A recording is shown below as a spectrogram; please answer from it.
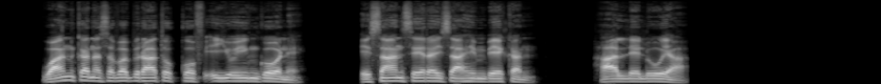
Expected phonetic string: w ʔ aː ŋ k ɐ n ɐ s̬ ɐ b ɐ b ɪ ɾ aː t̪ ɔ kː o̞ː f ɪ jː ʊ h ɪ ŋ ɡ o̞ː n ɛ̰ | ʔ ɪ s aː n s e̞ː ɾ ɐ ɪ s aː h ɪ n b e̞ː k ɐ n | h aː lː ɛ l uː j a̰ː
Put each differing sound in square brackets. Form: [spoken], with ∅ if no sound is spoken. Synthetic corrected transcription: w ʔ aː ŋ k ɐ n ɐ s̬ ɐ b ɐ b ɪ ɾ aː t̪ ɔ kː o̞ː f ɪ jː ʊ h ɪ ŋ ɡ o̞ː n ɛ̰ | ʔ ɪ s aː n s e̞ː ɾ ɐ ɪ s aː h ɪ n b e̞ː k ɐ n | h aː lː ɛ l uː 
